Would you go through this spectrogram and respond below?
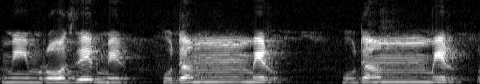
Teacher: ہے، رو تشدید والا یعنی رو مشدد ہے تو اس لیے نون کو حذف کر دیں گے اور میم کو ڈائریکٹ رو سے ملائیں گے ، میم را زیر مر، میم را زیر مر، غنہ نہیں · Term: غنہ نہیں ہوگا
